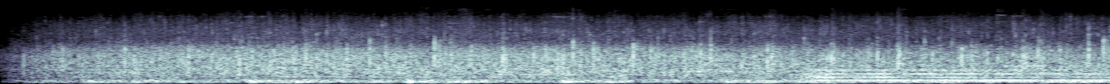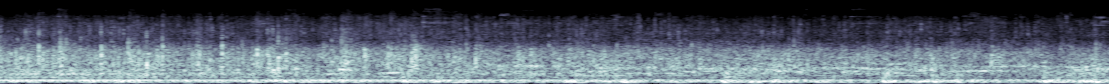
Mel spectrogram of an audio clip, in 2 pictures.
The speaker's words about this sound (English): The Queen was brought in a procession from Buckingham Palace to Westminster. Guns were fired in Hyde Park and Big Ben tolled every minute, and the crowds applauded as the Queen passed by.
